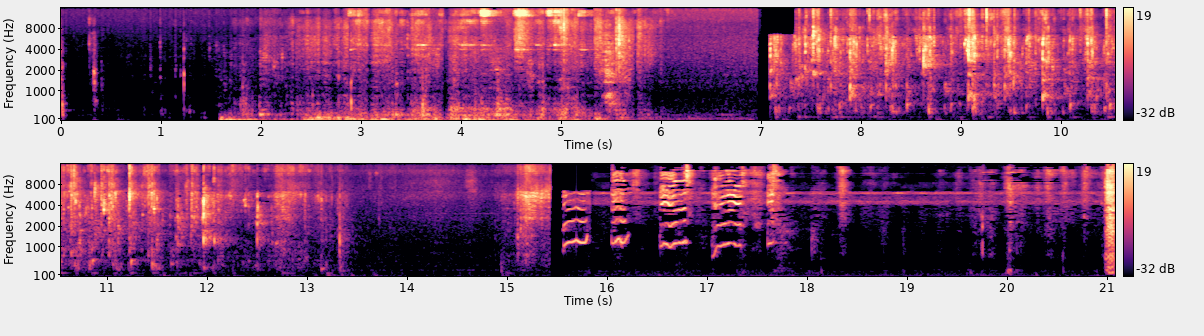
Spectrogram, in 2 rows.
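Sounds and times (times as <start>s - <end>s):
dog lapping water from bowl: 7.1s - 13.3s.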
